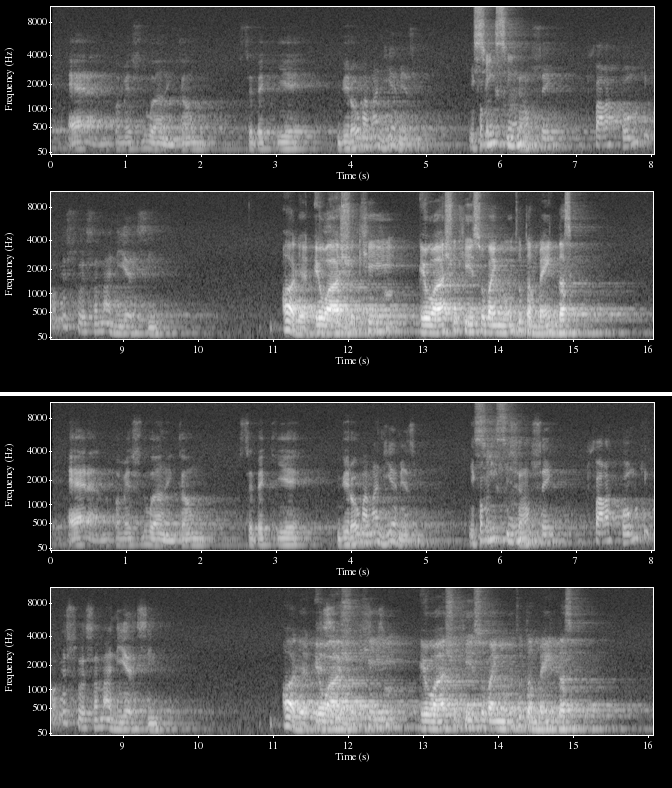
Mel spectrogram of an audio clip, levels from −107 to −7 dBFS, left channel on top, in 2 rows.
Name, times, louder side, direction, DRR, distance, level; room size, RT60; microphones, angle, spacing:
voice 1, 0.2-2.1 2.6-3.3 3.8-5.0 5.6-6.7 7.1-9.5 11.6-12.6, right 3 dB, 35° right, 9 dB, 0.8 m, -34 dB
voice 2, 5.6-6.3 11.1-12.6 13.0-15.0, left 4 dB, 85° left, 8 dB, 1.0 m, -22 dB
15.0 x 8.5 x 8.2 m, 2.5 s
head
